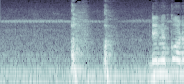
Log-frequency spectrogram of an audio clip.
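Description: Two short coughs about half a second apart, followed by a man starting to speak.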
